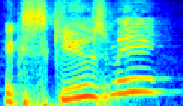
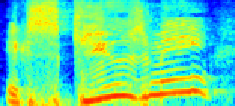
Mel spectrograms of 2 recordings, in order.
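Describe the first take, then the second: First: It sounds like a puzzled, genuine question. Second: It sounds offended and indignant. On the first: The words were not heard. "You didn't hear what they said" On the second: The words were heard and gave offense. "You heard what"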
